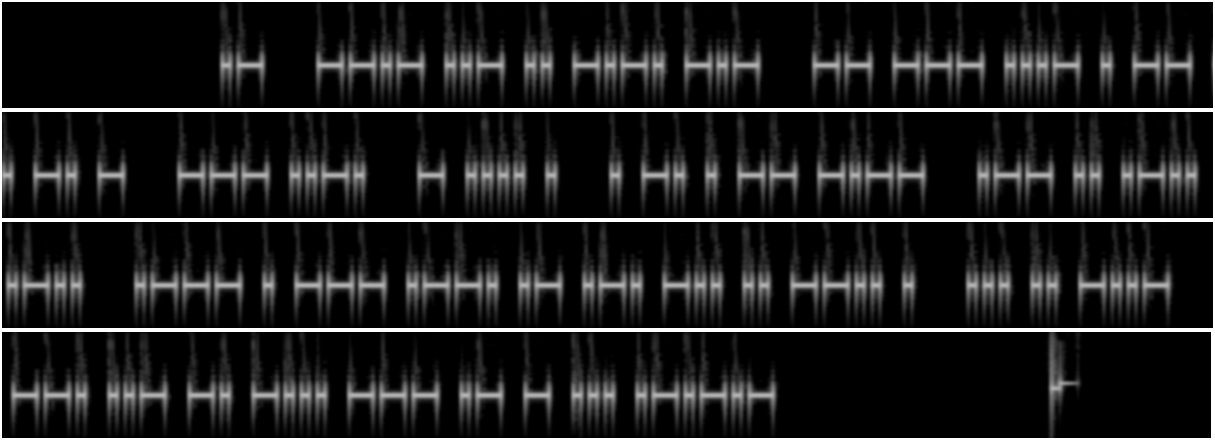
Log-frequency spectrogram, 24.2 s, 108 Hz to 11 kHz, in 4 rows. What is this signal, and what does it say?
Morse code, heard as a keyed tone, about 32 wpm, 700 Hz. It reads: A QUICK MOVEMENT OF THE ENEMY WILL JEOPARDIZE SIX GUNBOATS.
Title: Pangram Challenge v2 - 30wpm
